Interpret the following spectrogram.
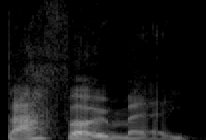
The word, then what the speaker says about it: Baphomet: here apparently this is Baphomet I think is how you pronounce it it is a deity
